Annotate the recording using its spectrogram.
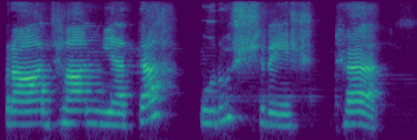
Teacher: This word we have come across before, hyatma vibhutayah. Then a visarga followed by ka, jihva muliya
